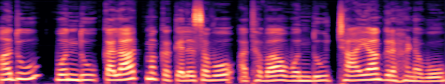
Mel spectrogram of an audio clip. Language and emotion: Kannada, neutral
